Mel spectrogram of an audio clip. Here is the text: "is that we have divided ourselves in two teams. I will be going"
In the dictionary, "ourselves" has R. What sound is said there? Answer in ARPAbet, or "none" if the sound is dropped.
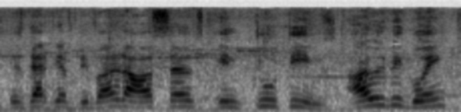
R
